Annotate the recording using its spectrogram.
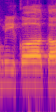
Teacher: میقاتن دو زبر والی تنوین ہے، جب وقف کرنا ہے تو اس کو الف مدہ بنا کر وقف کرنا ہے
